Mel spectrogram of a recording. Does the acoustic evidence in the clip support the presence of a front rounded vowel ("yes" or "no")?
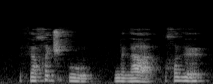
yes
